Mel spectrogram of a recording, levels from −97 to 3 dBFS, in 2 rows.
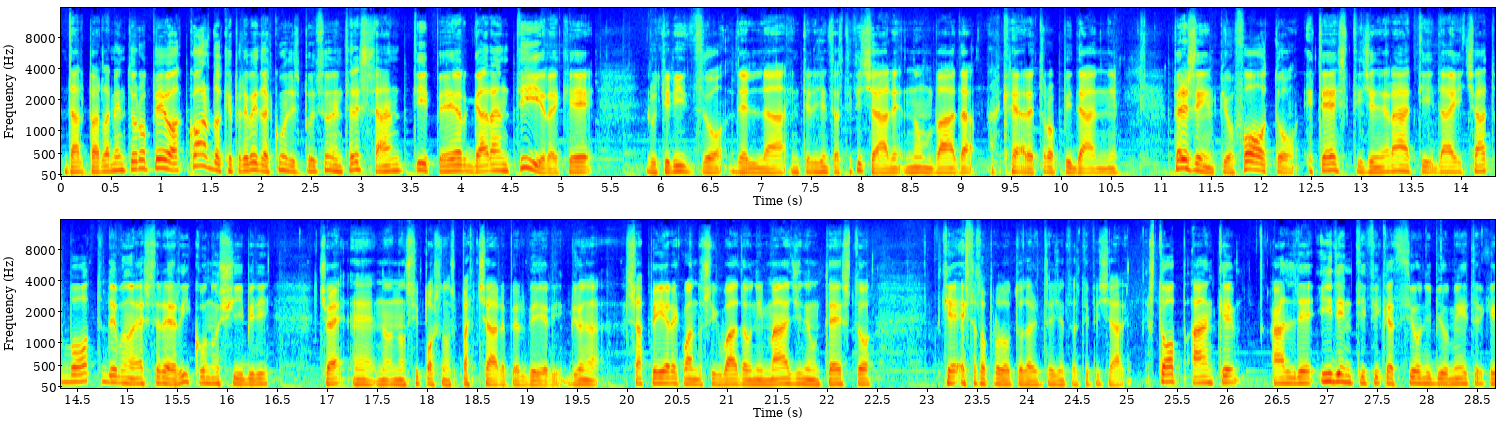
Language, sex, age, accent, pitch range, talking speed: Italian, male, 40-59, native, 105-135 Hz, 125 wpm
